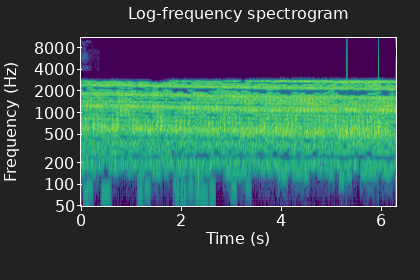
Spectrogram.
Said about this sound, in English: It may not seem like much of an issue from above the water, but beneath the surface, where engine noise travels widely and quickly, it sounds like this.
